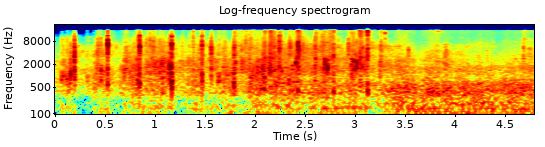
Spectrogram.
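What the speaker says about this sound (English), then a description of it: "a warm round of applause as we invite Stephen to the stage" Conference audience applauding to welcome a speaker to the stage, dense steady clapping filling the room throughout.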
